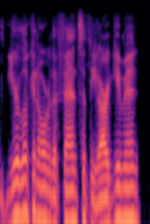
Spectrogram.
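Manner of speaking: normal talking voice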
